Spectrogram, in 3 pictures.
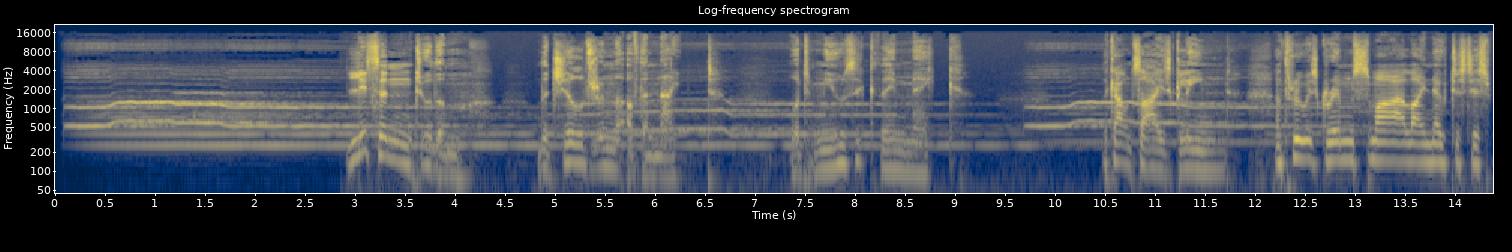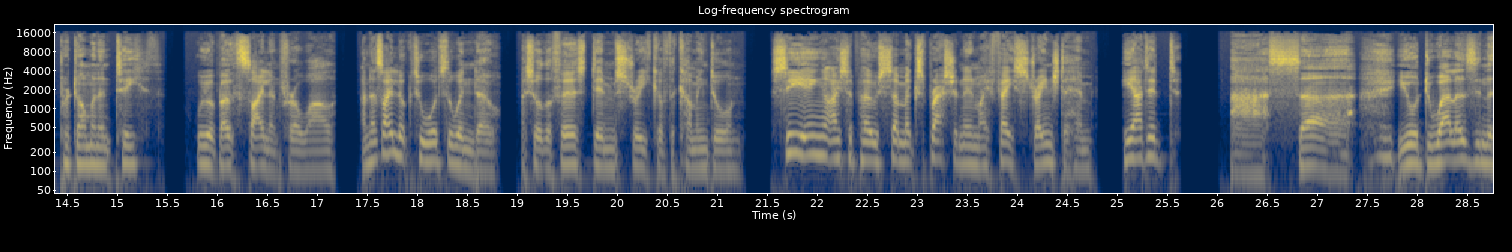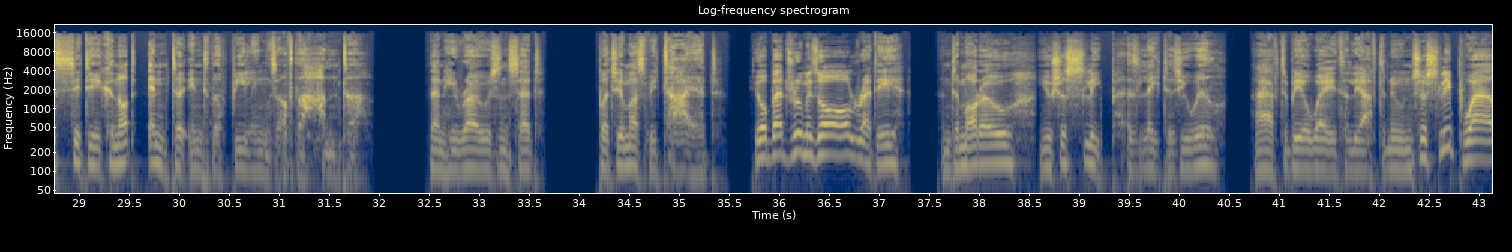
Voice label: Audiobook

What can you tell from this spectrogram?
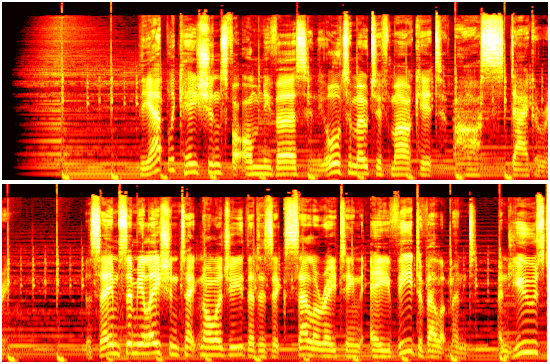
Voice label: Narrative

